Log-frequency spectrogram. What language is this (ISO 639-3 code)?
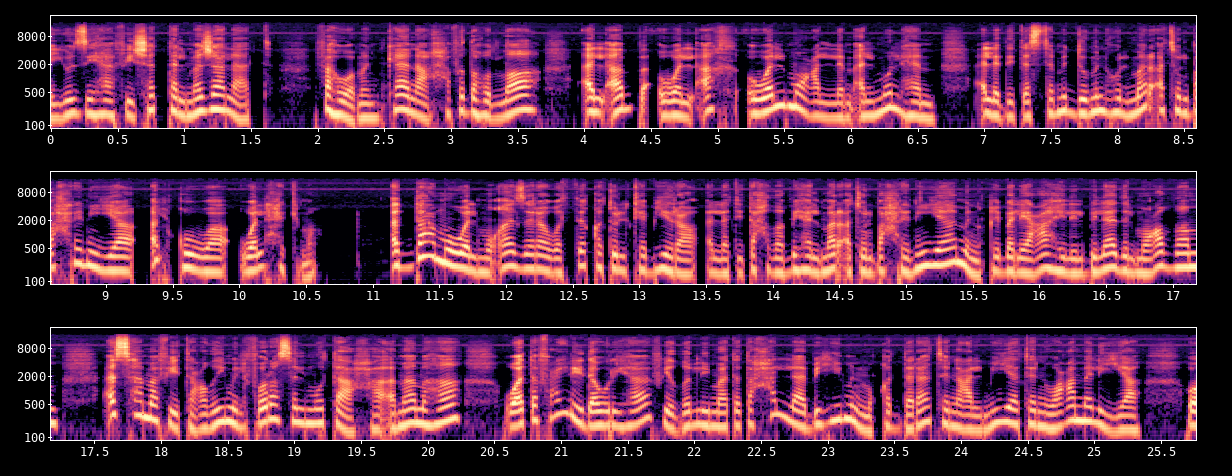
ara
